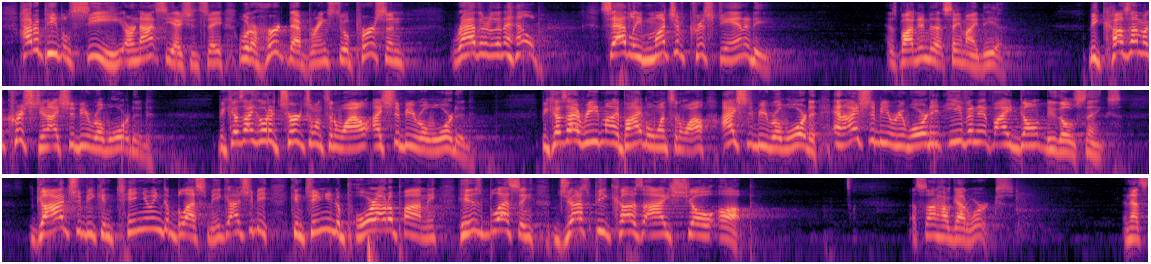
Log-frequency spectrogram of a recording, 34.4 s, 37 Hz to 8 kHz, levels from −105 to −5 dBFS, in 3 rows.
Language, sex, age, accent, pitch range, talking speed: English, male, 50-69, American, 175-255 Hz, 190 wpm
